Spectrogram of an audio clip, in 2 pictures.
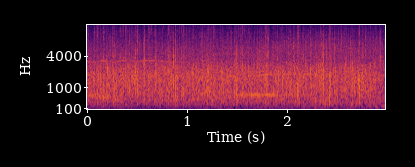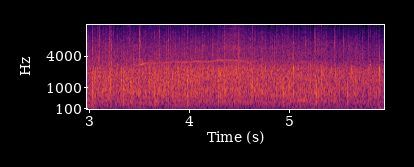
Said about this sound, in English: But if you served in one of our food pantries this year, would you just stand to your feet right now? And I want y'all to give them a thunderous applause. Thank you so much. Thank you.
